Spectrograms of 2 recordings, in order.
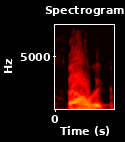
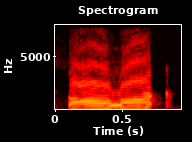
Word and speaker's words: Sarlacc: I know it's in it's called the Salic Pit. The Sarlacc. Yeah. Sarlacc. Yeah.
